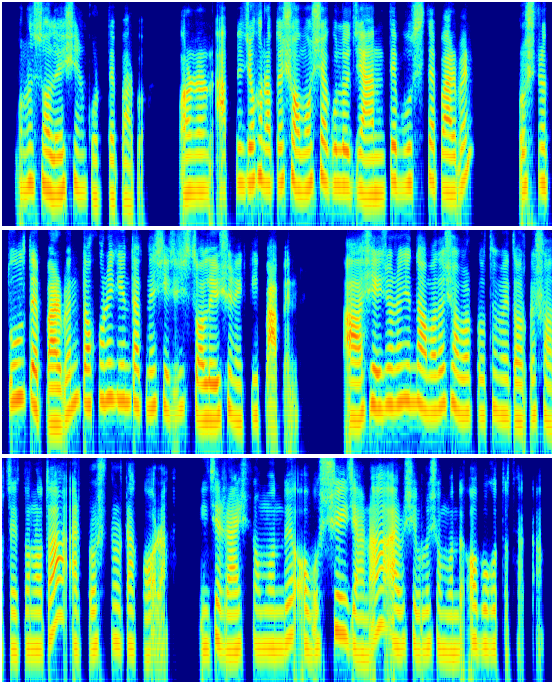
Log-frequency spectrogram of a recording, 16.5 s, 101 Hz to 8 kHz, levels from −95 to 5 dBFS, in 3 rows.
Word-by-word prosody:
কোনো 215 +2 -4
solution 210 +2 0
করতে 185 0 -7
পারব। - - -5 0.4
কারণ 205 +1 +2 0.2
আপনি 235 - -7
যখন 250 +3 +3
আপনার 235 +1 -1
সমস্যাগুলো 230 +1 +1 0.2
জানতে, 195 +4 +3
বুঝতে 235 +2 -1
পারবেন, 205 +6 +4 0.5
প্রশ্ন 220 +2 -3 0.2
তুলতে 295 -2 +3
পারবেন, 185 +6 +6
তখনই 290 +2 +2
কিন্তু 285 -1 -1
আপনি 250 -1 -7
সেটির 250 0 -4
solution 205 +4 +3
একটি 215 +2 -9
পাবেন। - - +4 0.6
আ - - +8 0.2
সেইজন্য 265 0 +2
কিন্তু 280 -1 0
আমাদের 240 +2 +1
সবার 225 -2 +1
প্রথমে 220 +1 -5
দরকার 200 +2 -3
সচেতনতা 195 0 -1 0.2
আর 205 - 0
প্রশ্নটা 210 +1 -5
করা। 180 - -2 0.4
নিজের 205 +3 -2
right 190 +2 +1
সম্বন্ধে 200 +1 -5 0.2
অবশ্যই 260 +6 -1
জানা, 180 -2 0 0.2
আর - - +5
সেগুলো 200 -2 -6
সম্বন্ধে 190 -1 -6
অবগত 210 -1 -5
থাকা। - - -17
215 Hz, 155 wpm, -24 LUFS, 200-245 Hz, 0.6 s, আ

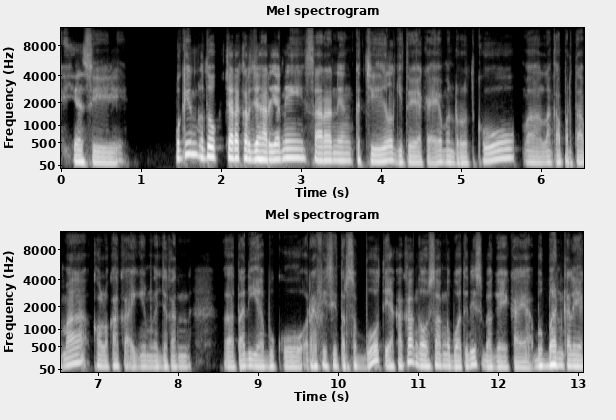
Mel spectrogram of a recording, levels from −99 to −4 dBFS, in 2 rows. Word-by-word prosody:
Iya 115 -1 -1
sih, 95 +3 -3 0.6
mungkin 240 +7 +3
untuk 190 0 +5
cara 175 -1 +8
kerja 160 -2 +7
harian 150 +1 +5
nih 175 0 +4
saran 135 0 +2
yang 130 0 0
kecil 125 0 +1
gitu 105 -1 -4
ya, 95 - -3
Kak, 90 - -7
ya, 110 - -2
menurutku, 120 - -1
mmm, 100 -2 -5
langkah 100 0 -5
pertama 115 - -3
kalau 100 -2 -4
Kakak 110 -1 -6
ingin 95 +1 -7
mengerjakan, 95 0 -6 0.5
eee, 95 -1 -3
tadi 105 +1 -2
ya 95 - -2
buku 95 -1 -5
revisi 105 0 -3
tersebut 100 0 -3
ya 100 - 0
Kakak 140 - -2
nggak 105 -1 +1
usah 115 -3 -3
ngebuat 100 -2 -2
ini 130 - +1
sebagai 95 -4 -4
kayak 85 -1 -5
beban 115 +3 +3
kali 105 -1 +1
105 Hz, 180 wpm, -20 LUFS, 95-135 Hz, 0.6 s, cara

